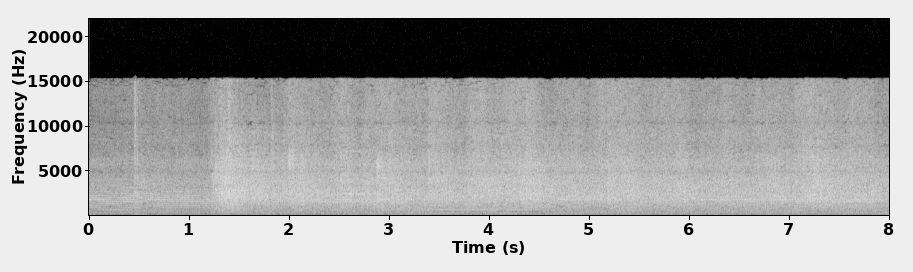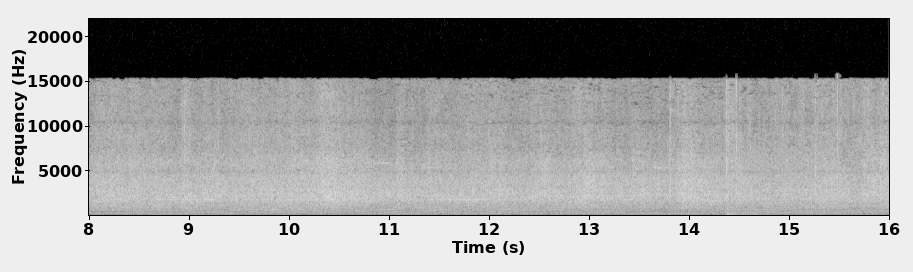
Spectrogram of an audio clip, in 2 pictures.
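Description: Horizontal hydraulic baler and its feed conveyor running: a steady mechanical hum with a few held tones over broad machine noise. It swells a little over a second in, and there is a single sharp knock near the end.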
